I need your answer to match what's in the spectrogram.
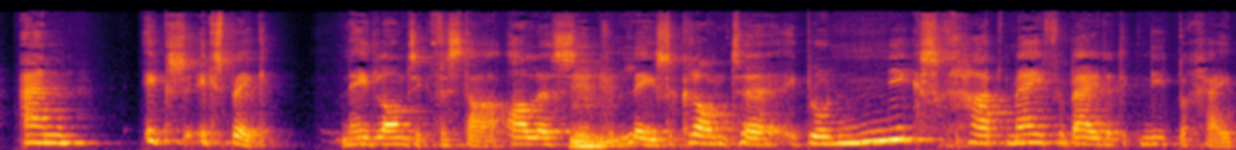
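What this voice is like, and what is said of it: Dutch spoken with English accent. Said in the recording (Dutch): “ik heb natuurlijk nog steeds een Engelse accent ... Dat ik nog een accent had”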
